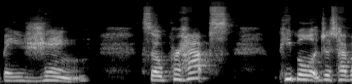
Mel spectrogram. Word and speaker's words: Beijing: we think of Beijing I hear people from Beijing call Beijing Beijing and I hear everyone else call it Beijing so perhaps people just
